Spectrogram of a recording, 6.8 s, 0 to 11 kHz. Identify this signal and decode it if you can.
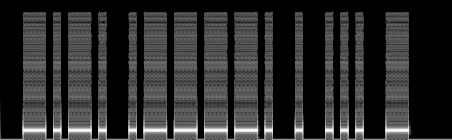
Morse code, heard as a keyed tone, about 10 wpm, 800 Hz. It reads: C'EST
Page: Français - texte en clair 1 - vitesse : 10 mots minute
